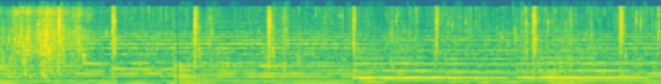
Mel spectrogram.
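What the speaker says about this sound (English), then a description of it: "We're doing little splashes." Small water splashes and drips in the video game Pulmo, a busy run of soft wet plops and squishes over a steady low game hum, with no voices.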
